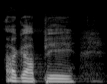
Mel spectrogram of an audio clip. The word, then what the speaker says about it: Agape: Und dass die einzig wahre Liebe, die Liebe Gottes ist, im Griechischen Agape, so spreche ich das Wort aus. Andere sagen Agape, ja. Okay, ich weiß nicht, wie es richtig ausgesprochen wird.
